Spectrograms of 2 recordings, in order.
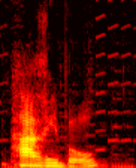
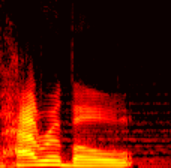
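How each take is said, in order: First: It is said with a German pronunciation. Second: It is said with an English pronunciation.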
